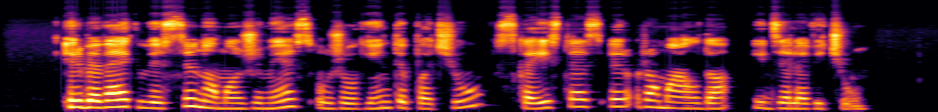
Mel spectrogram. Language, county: Lithuanian, Panevėžys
